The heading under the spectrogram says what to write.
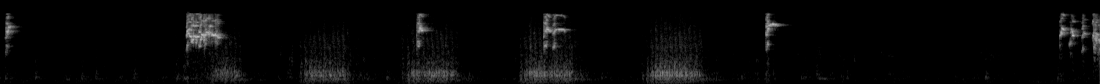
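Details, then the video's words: Rosy-faced lovebird kept in Japan calls with a run of sharp, shrill shrieks spaced about one to two seconds apart, with softer, lower rasping notes between them. "Lovebird Chirping Sounds"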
